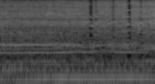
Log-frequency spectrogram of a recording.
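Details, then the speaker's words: Old, rusty, worn Honda Civic: steady, even window motor hum holding one pitch, then a soft thud as the glass stops; the power windows both work normally. "although on the plus side for this car the windows both work"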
